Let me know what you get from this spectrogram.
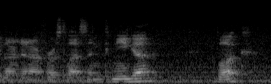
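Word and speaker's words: книга: Like this letter here, it looks like an H, it's pronounced N. So this is kniga.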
